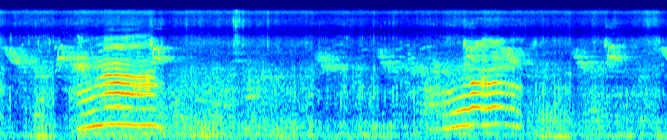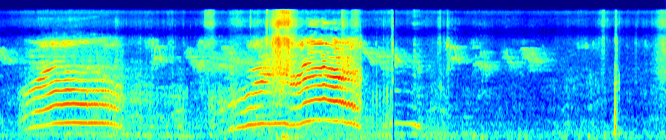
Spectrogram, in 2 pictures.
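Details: Kitten meowing in reaction to seeing the camera: four clear, drawn-out harmonic meows that arch up and fall away, roughly every two to three seconds, the last two louder and closer together, followed by a short softer chirp.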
